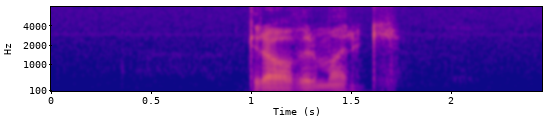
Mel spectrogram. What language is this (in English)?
Norwegian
